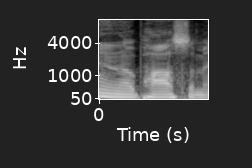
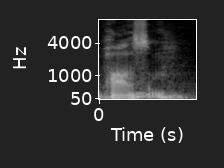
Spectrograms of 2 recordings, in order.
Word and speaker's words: opossum: crackles back to you what's the difference between an opossum and a possum and opossum's the correct way to say it why i don't know because it starts with oh but why i don't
